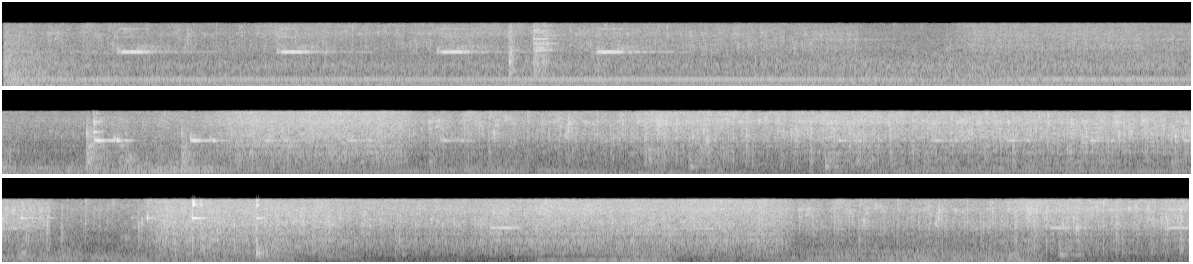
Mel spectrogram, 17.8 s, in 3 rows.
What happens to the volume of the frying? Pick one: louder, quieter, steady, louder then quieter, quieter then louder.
louder.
